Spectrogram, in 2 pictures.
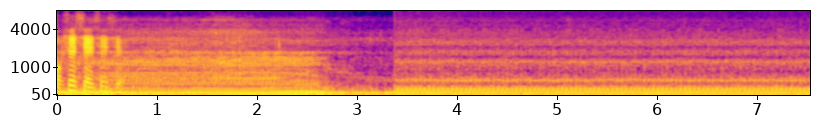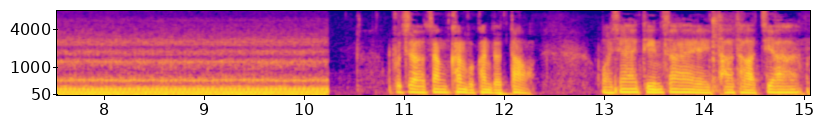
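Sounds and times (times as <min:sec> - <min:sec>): scooter engine running: 0:03.3 - 0:10.2.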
